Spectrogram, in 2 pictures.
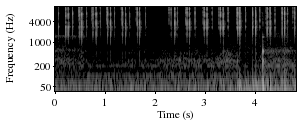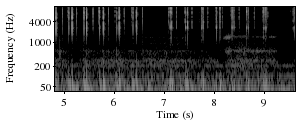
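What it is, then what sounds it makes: Acrylic false nails. Long pink acrylic false nails click and tap against each other near the face in rapid, irregular bursts. The clicks are sharp, bright and dry, with almost no ring, set over a faint low hum.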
